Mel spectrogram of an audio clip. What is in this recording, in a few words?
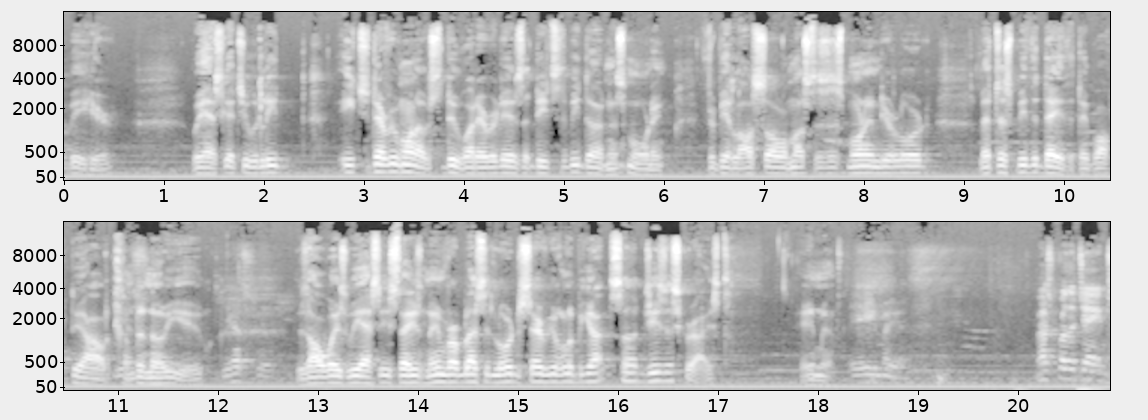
Broadcast Prayer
